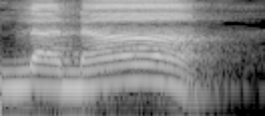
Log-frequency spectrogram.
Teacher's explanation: لنا نون لمبا ہوگا کیونکہ یہ الف مد ہے، 2 کاؤنٹ لکھیں۔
